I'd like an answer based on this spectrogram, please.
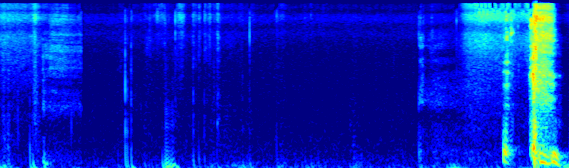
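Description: Quiet sniffs and catching breaths build up, ending in one sharp, loud sneeze burst.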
